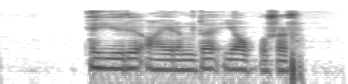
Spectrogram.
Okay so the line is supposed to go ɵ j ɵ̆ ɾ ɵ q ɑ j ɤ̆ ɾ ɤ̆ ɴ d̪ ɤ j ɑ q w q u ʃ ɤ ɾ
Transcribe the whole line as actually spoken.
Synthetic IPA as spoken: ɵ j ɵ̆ ɾ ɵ ʔ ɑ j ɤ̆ ɾ ɤ̆ m d̪ ɤ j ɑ w q u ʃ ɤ ɾ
